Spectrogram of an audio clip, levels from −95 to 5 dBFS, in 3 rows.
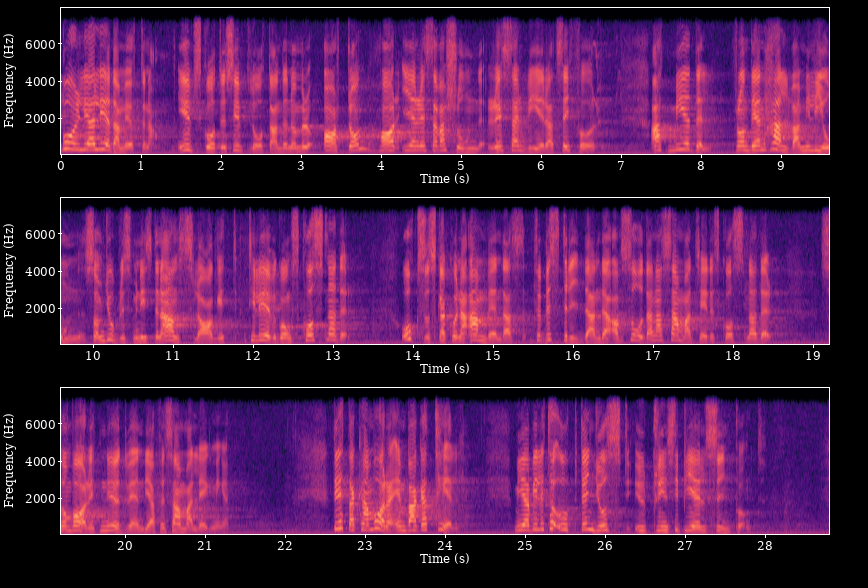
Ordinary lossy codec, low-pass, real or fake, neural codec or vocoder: none; 7.2 kHz; real; none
